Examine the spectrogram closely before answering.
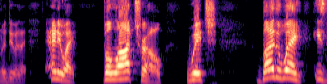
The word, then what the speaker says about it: Balatro: Is it pronounced Ballataro or is it Ballatro? Oh, Ballatro. I don't know why I'm saying Ballataro.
